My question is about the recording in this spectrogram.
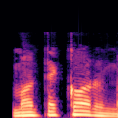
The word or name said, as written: Monte Corno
